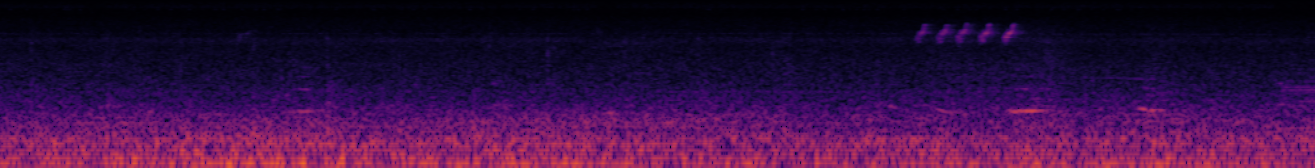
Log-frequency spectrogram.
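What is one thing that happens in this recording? Small animals scurry and rustle through dry litter.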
